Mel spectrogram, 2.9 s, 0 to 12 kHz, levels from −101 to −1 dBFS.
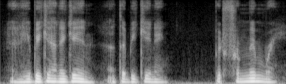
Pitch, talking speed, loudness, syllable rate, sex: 105 Hz, 210 wpm, -17 LUFS, 7.2 syllables/s, male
